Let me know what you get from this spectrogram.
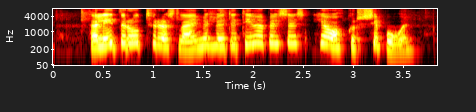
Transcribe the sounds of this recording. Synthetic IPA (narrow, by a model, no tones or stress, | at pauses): θaðliːt̪ʏɾuːt̪fɪɾɪɾaðst̪laːjmɪlʏːt̪ʏ̥t̪ʰiːmapɪːlsɪnsçawɔhkʏɾ̥sjɛpuːɪn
